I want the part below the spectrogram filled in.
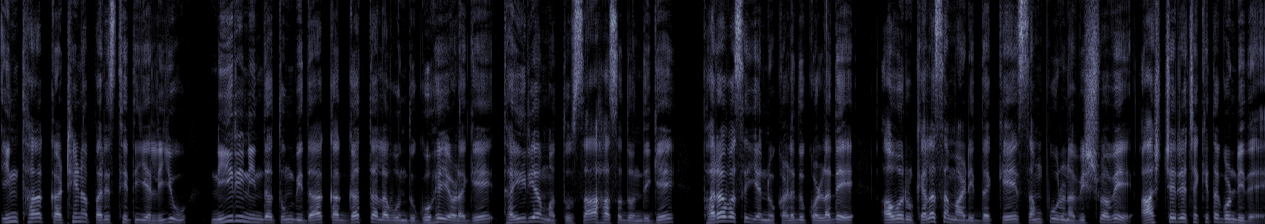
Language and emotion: Kannada, neutral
